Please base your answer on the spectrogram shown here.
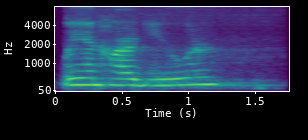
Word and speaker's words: Leonhard Euler: is this guy anybody have their book open leonhard euler oh leonard euler not euler euler okay anybody know why this is pronounced euler this is the german guy's german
